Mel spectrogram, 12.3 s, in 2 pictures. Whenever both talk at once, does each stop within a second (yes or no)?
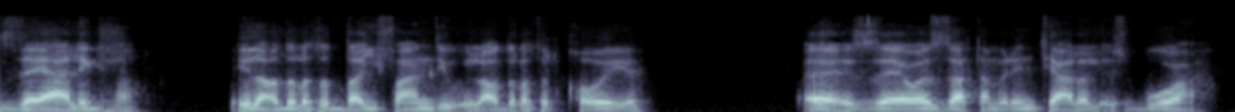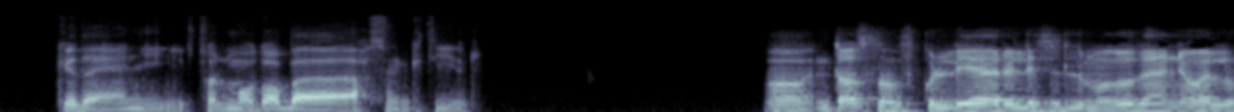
yes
